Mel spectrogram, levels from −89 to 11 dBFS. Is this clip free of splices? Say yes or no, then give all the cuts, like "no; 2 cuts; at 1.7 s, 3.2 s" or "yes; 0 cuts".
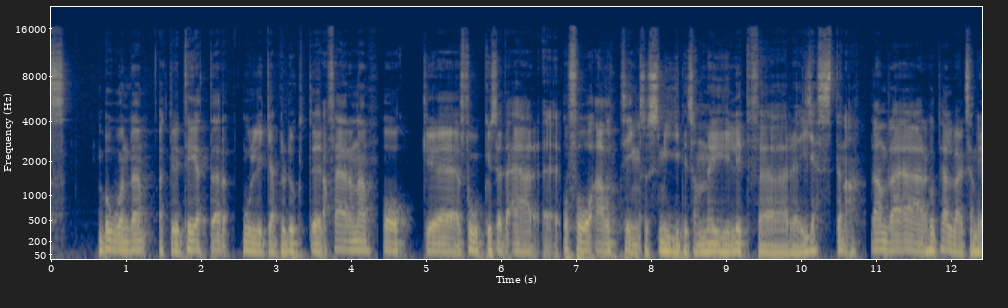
no; 6 cuts; at 2.4 s, 3.6 s, 4.3 s, 6.8 s, 7.8 s, 10.8 s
